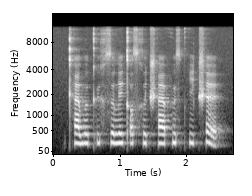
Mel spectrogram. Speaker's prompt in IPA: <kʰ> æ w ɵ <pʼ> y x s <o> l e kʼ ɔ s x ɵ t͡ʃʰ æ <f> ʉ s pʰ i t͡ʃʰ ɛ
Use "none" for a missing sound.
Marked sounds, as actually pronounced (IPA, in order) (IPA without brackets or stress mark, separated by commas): kʰ, kʼ, ɵ, f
